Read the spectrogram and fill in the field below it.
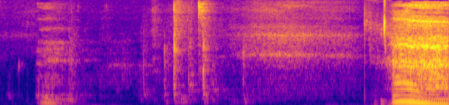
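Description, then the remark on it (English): A short burst of soft keystrokes on a quiet computer keyboard, a few quiet, uneven taps, ending with a louder voiced sound cutting in at the end. “Let me get my quiet keyboard.”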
